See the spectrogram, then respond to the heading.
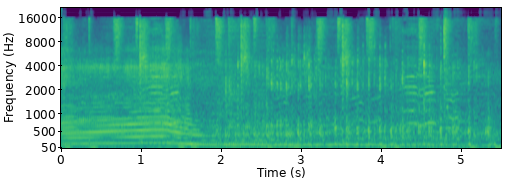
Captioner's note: car engine revving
